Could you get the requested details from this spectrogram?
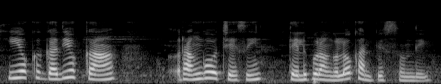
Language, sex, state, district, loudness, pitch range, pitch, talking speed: Telugu, female, Telangana, Hyderabad, -17 LUFS, 215-270 Hz, 235 Hz, 120 wpm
